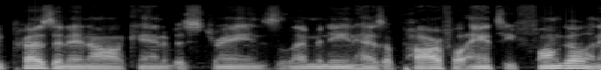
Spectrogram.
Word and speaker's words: limonene: I think I'm pronouncing that right. Yeah, limonene.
